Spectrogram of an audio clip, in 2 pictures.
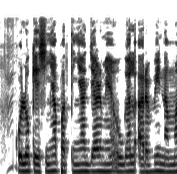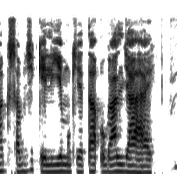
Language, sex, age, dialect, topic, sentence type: Magahi, male, 18-24, Southern, agriculture, statement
